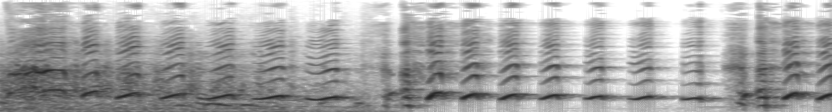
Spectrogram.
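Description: A man laughing in a long string of high, evenly repeated "ha" syllables, about three a second. Applause runs under the first half and stops about three seconds in.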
